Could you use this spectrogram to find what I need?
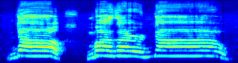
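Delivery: very high, drawn-out wail; long high mock cries, word by word; acted cry of protest. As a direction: imitate a daughter calling out in horror. Retold daughter crying out to mother.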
